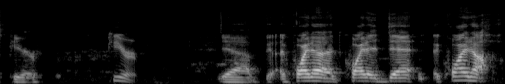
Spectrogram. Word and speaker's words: Pierre: It's like it's spelled Pierre, but it's Pierre.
